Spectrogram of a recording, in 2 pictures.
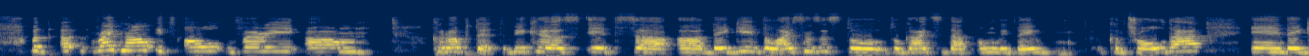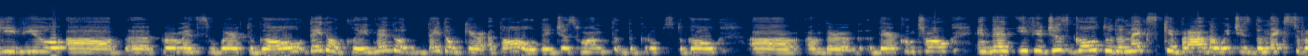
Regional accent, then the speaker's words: Bulgaria; first language Bulgarian; English is a second language; also born or lived in United States; now in Austria; So basically, I know Bulgarian, my mother tongue, and then the Spanish is engraved in my brain forever because this is what the first memories are from there.

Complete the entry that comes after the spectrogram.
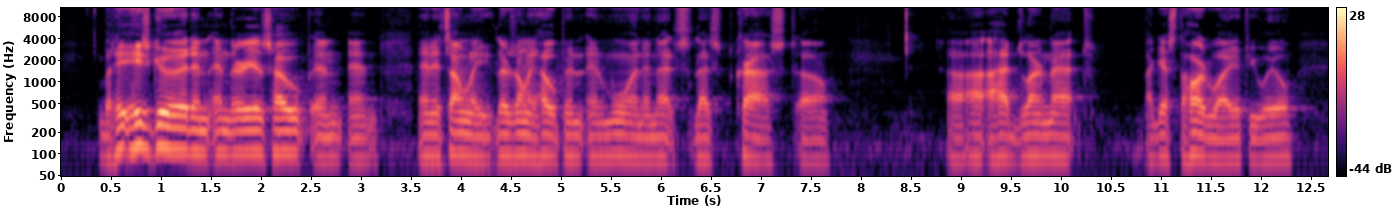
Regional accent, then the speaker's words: Adamsville, Tennessee, United States; I was born and raised in Adamsville. Did most of my running over there. Been in Pickwick about the last 10 years, I guess.

